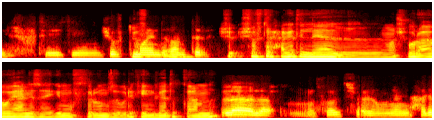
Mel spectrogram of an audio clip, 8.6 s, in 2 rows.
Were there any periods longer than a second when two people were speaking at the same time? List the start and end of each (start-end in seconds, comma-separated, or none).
none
